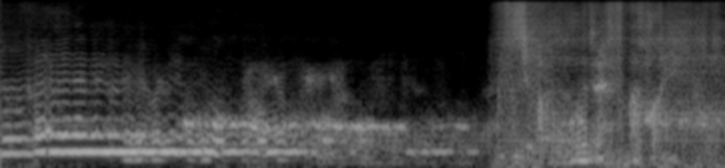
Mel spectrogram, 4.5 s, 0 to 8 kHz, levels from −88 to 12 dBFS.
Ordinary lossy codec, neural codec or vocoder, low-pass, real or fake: none; codec, 16 kHz, 1 kbps, FreqCodec, smaller model; none; fake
